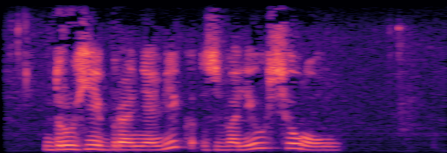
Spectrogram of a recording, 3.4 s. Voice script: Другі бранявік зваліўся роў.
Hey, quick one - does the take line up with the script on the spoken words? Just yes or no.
yes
